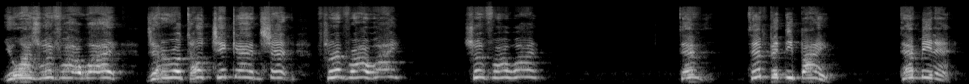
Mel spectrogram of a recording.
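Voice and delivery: high yelling order-taker voice; impression of takeout lady. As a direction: rattle off the order like the phone girl. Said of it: "deepest voices".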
